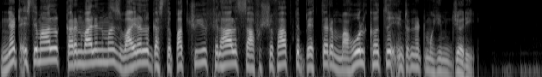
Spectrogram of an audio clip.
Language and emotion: Kashmiri, neutral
